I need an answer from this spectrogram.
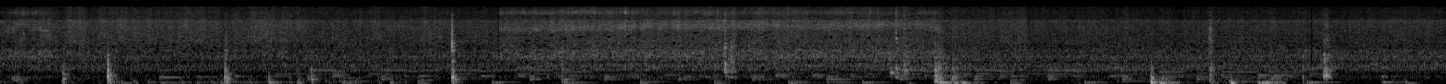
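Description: Ground pork and shredded vegetables sizzling as they stir-fry in a nonstick frying pan, with a wooden spatula scraping and now and then knocking against the pan. The sizzle is louder for a few seconds in the middle.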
